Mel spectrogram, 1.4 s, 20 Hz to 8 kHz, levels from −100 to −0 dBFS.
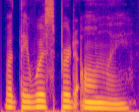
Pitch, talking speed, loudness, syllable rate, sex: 145 Hz, 170 wpm, -17 LUFS, 5.7 syllables/s, female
